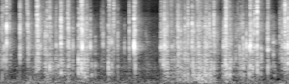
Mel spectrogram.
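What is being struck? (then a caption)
LDPE plastic bag of cable ties. Fingers crinkle and squeeze a white LDPE plastic bag of cable ties, making a dense run of bright, crisp crackles with almost no low end. The rustling stops briefly just past the midpoint, then resumes just as busily until the end.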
